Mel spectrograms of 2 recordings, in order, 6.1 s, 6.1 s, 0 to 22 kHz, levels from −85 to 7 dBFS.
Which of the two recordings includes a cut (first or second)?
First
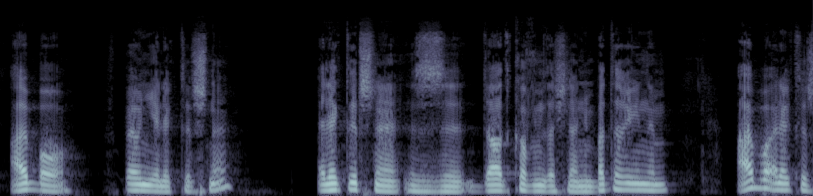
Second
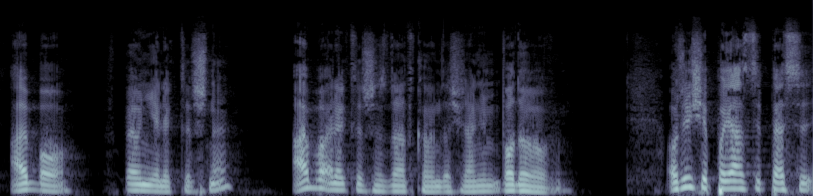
second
